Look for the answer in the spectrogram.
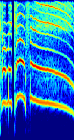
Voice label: Kamikaze, Swedish, Speech; 11khz; International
